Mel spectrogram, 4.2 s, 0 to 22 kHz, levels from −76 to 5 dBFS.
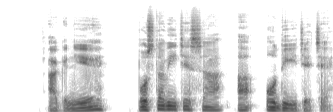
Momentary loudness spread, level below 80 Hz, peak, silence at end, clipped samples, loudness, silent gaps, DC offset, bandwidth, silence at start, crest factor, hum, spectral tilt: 8 LU; -40 dBFS; -4 dBFS; 0 s; under 0.1%; -24 LUFS; 1.44-1.62 s; under 0.1%; 17 kHz; 0.6 s; 20 dB; none; -4.5 dB/octave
